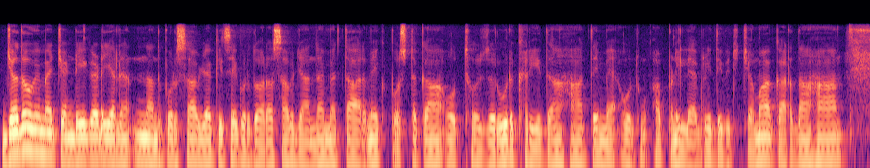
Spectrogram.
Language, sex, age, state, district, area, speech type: Punjabi, male, 30-45, Punjab, Rupnagar, urban, spontaneous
